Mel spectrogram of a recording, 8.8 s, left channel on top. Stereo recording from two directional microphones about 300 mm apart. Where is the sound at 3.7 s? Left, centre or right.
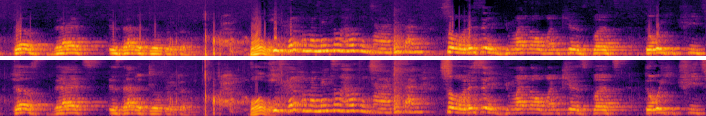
Centre.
